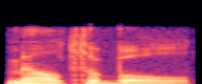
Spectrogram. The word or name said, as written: meltable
